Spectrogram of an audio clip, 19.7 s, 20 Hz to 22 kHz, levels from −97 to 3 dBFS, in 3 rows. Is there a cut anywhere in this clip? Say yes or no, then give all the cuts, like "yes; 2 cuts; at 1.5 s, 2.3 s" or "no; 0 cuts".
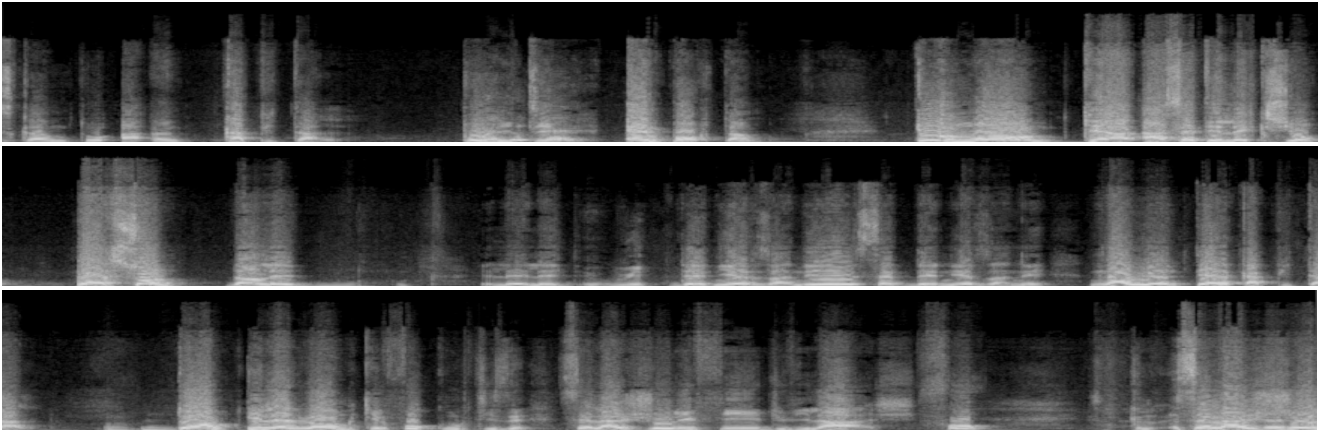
no; 0 cuts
